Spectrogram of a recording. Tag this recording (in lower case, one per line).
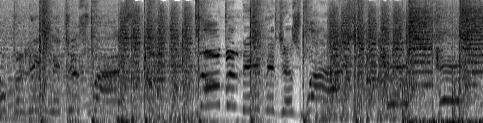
music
